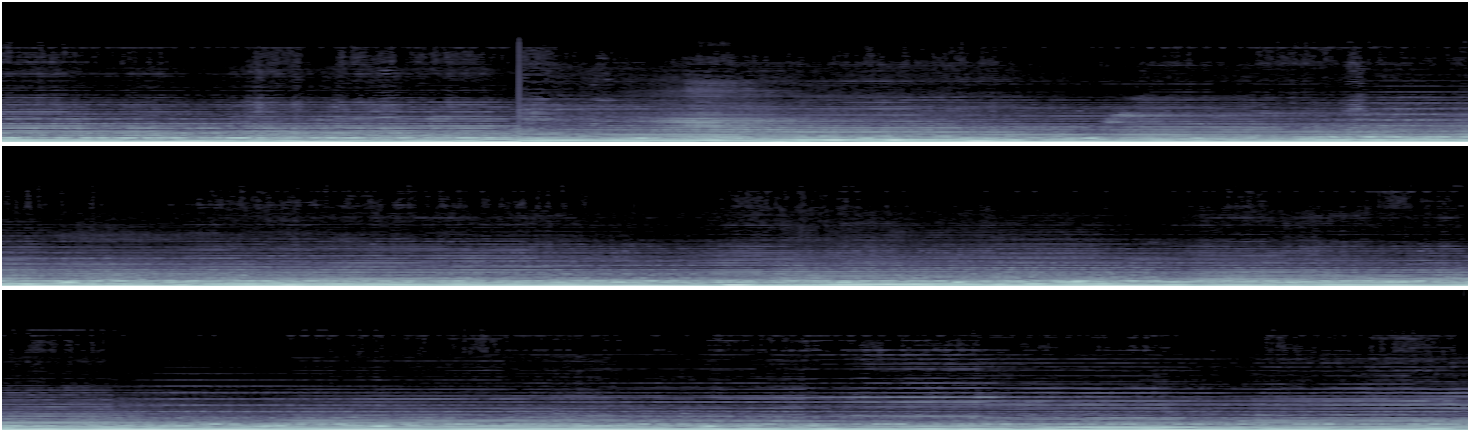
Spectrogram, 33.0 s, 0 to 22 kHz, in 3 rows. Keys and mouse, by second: 3.9-4.4 middle drag, 4.6 shift+middle click, 4.8 middle drag, 5.3 shift+middle drag, 6.7 Tab, 6.8 Tab, 7.2 click, 7.6 ctrl+s, 8.8-9.4 shift+middle drag, 10.3 alt+middle click, 10.6 alt+middle click, 10.9-11.2 alt+middle drag, 11.5 shift+middle drag, 12.1 shift+a, 28.2 s, 29.6 g, 31.8 g.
